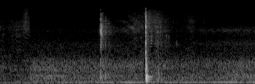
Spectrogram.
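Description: An arrow thuds sharply into a target.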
